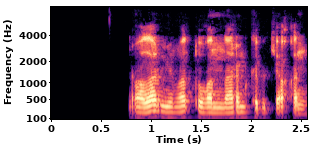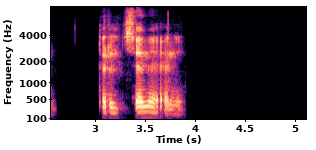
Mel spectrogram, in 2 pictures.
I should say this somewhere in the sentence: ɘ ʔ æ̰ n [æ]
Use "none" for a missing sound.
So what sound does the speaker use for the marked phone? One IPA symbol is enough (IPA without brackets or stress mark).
i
